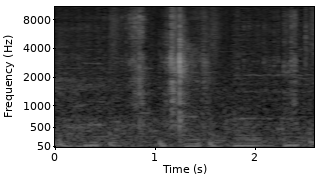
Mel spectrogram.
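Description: Scissors snip through paper being cut out for a sketchbook, a quiet rustle of handling with one crisp, sharp cut standing out midway.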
